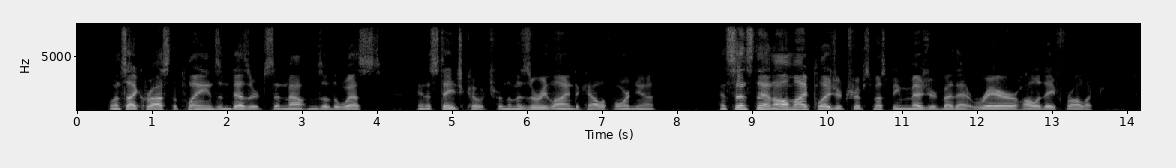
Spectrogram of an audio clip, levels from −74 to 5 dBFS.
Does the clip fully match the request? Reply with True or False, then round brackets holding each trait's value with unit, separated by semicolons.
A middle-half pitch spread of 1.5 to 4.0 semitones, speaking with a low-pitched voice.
True (3.2 semitones; 115 Hz)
